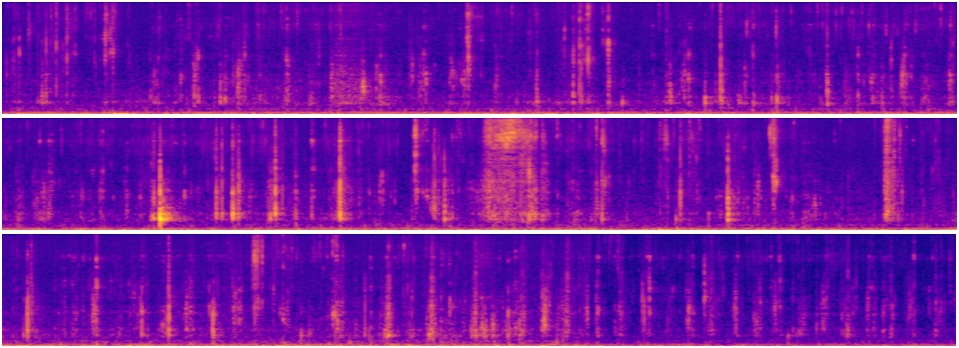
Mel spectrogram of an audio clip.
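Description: Close-up chewing and biting of oven-roasted smoked chicken in cream sauce: a steady run of small mouth clicks and chewing noises, with one sharp louder click about eleven seconds in.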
